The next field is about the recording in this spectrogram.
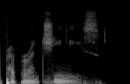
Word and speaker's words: pepperoncini: see CCI in an Italian word, it's pronounced CHI. So those are pepperoncinis.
